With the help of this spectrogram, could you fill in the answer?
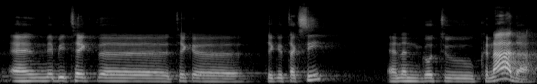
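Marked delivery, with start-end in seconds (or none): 2.8-3.3 taxi stressed on the last syllable, tak-SEE; deliberately wrong stress. Shown as a demonstration. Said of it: "It sounds weird". 4.8-5.3 Canada stressed on the middle syllable, ca-NA-da; Canada with the weight shifted to the middle; deliberately wrong stress. Shown as a demonstration. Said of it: "It sounds weird".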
